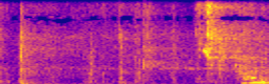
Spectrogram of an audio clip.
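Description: Footsteps and thuds of wrestling shoes on a foam wrestling mat, with one heavier thump just after the start and lighter steps after it.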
